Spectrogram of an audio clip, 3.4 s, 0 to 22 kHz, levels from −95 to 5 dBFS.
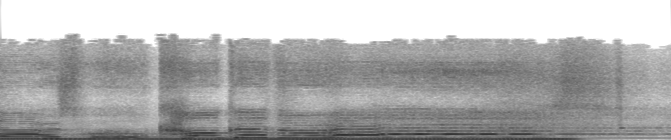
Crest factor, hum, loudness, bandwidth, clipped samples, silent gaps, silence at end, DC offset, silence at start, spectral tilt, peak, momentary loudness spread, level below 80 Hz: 14 dB; none; -21 LUFS; 17 kHz; under 0.1%; none; 0 s; under 0.1%; 0 s; -4.5 dB/octave; -8 dBFS; 5 LU; -30 dBFS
